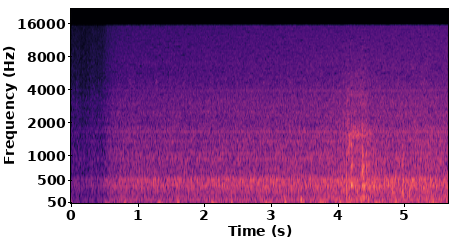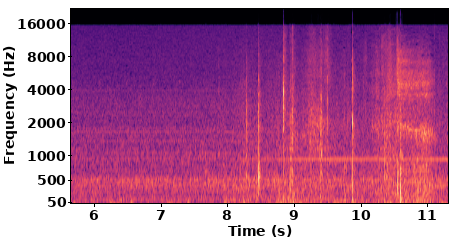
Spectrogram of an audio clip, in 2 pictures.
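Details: Hacker Hunter RP38A radio with AM and FM faults under repair: steady rising hiss with a few sharp crackles and no station coming through; IF seems to pass, fault suspected around the detector diode section (D3/IFT6), not confirmed.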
